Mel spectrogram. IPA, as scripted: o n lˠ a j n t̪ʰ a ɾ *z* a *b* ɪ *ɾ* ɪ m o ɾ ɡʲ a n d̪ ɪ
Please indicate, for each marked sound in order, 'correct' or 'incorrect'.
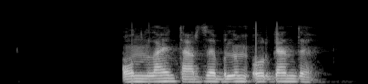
correct, correct, incorrect: l

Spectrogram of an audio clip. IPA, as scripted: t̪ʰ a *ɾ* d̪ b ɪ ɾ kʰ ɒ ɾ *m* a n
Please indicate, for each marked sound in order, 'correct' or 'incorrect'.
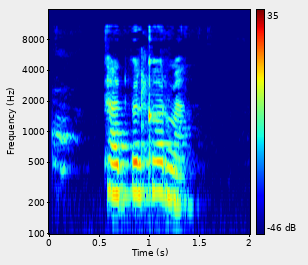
incorrect: none, correct

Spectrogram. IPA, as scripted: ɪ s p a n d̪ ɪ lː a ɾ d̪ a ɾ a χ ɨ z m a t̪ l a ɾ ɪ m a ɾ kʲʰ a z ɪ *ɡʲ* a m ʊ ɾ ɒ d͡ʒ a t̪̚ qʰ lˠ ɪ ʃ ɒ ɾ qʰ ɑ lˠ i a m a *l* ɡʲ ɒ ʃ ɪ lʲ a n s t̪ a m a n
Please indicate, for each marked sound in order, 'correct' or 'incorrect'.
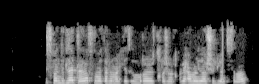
correct, correct

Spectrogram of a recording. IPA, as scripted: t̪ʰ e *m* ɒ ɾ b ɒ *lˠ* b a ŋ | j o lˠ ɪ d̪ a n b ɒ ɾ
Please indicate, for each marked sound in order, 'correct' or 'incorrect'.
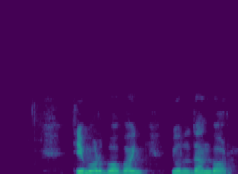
correct, incorrect: none

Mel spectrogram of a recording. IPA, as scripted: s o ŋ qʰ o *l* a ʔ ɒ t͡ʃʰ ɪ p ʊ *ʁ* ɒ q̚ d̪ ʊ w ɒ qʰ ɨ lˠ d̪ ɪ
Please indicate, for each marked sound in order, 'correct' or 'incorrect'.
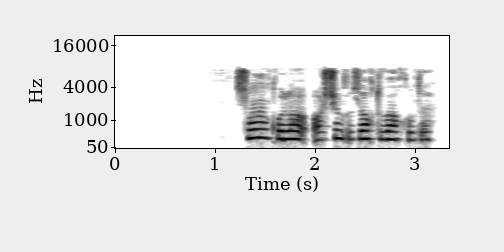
correct, incorrect: z

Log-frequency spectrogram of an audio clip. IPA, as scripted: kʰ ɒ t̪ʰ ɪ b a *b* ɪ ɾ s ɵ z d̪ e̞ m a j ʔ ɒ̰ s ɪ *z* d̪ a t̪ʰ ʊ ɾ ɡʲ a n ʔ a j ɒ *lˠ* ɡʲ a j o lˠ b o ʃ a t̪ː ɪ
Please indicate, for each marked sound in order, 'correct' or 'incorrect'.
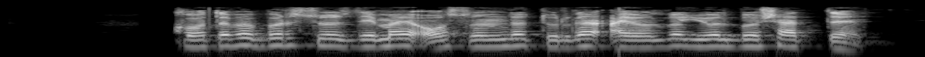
correct, incorrect: none, correct

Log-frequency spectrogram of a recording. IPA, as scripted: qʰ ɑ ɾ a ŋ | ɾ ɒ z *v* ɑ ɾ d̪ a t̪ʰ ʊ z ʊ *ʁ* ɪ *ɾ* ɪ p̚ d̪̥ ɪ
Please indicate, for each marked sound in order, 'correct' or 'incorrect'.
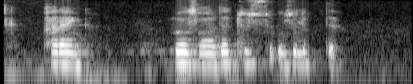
incorrect: ʁ, incorrect: z, incorrect: l

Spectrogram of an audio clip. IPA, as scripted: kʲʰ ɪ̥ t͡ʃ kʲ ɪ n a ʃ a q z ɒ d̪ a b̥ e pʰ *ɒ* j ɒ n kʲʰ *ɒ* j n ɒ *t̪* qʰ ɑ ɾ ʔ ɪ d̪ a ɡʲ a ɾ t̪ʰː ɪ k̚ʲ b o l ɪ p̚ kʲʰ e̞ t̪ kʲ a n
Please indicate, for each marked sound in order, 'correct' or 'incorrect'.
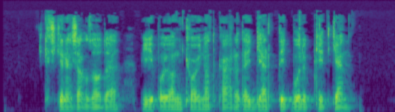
correct, correct, correct

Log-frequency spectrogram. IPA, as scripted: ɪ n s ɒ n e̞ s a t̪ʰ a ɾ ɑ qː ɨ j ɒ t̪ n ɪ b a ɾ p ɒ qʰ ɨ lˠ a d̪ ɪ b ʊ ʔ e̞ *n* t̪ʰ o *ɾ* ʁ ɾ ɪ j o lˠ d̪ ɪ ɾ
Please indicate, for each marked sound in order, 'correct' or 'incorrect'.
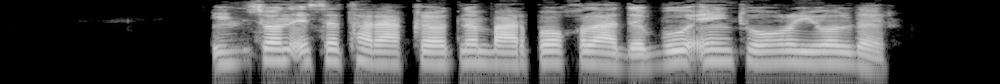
incorrect: ŋ, incorrect: none

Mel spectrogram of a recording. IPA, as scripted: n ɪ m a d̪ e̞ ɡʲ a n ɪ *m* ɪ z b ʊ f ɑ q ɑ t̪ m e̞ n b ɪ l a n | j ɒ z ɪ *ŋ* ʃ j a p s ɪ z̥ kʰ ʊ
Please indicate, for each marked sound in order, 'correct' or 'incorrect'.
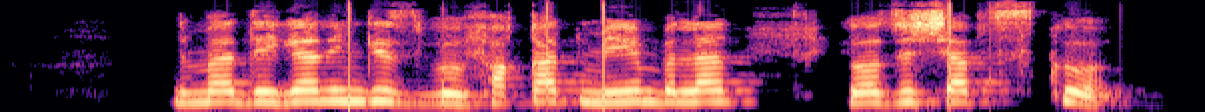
incorrect: ŋ, incorrect: none

